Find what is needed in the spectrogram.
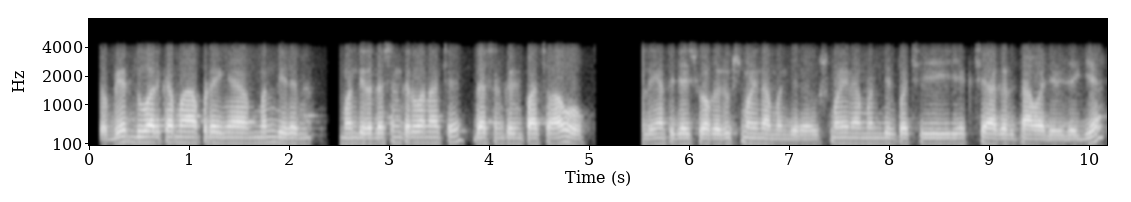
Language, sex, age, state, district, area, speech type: Gujarati, male, 18-30, Gujarat, Morbi, urban, conversation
